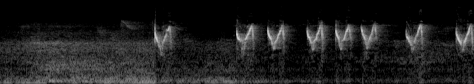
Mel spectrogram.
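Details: Bar-winged Prinia, called ciblek, in a lure for prompting eager singing: after a second and a half of low hiss, loud high V-shaped chirps come one by one, roughly every third of a second.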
